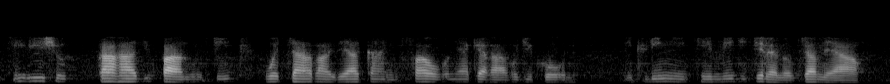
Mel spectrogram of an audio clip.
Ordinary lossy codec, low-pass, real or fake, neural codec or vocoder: MP3, 24 kbps; 3.6 kHz; fake; codec, 16 kHz, 1.1 kbps, Voila-Tokenizer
